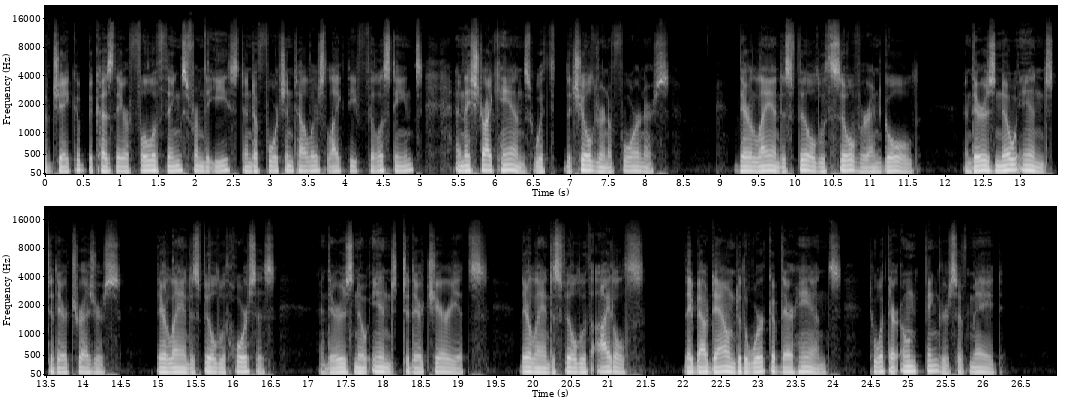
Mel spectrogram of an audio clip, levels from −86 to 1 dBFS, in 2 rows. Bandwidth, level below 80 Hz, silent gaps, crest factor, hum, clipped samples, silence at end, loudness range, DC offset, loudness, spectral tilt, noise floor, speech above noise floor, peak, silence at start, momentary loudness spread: 11.5 kHz; -46 dBFS; none; 16 dB; none; under 0.1%; 0.75 s; 3 LU; 0.4%; -19 LUFS; -6.5 dB/octave; -75 dBFS; 57 dB; -2 dBFS; 0 s; 10 LU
